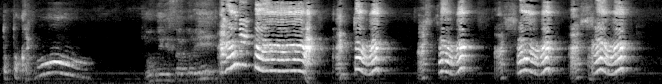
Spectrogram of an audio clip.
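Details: Pet grey parrot in a good mood humming alone indoors: rising-falling tonal phrases, a long buzzy harmonic note, then a series of repeated wavering whoop-like notes about once a second.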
